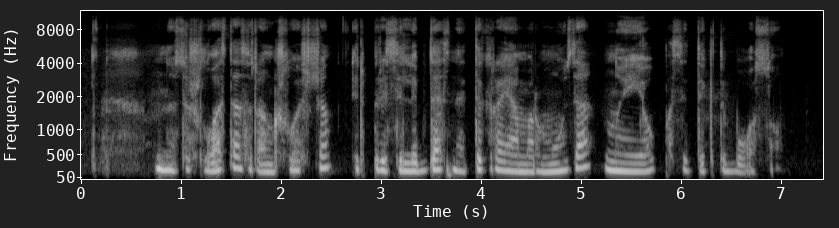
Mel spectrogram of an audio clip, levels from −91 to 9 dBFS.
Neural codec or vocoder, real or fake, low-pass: none; real; 10.8 kHz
